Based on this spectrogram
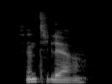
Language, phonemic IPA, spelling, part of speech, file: French, /i.lɛʁ/, Hilaire, proper noun, LL-Q150 (fra)-Hilaire.wav
- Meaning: 1. a male given name from Latin 2. a surname originating as a patronymic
